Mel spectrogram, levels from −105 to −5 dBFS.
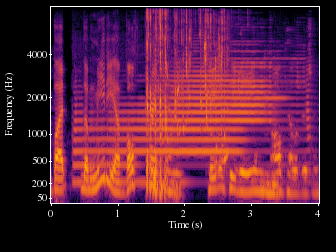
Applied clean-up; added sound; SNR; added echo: classical method log-MMSE.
